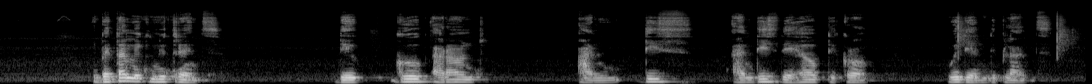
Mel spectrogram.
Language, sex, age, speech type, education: Nigerian Pidgin, female, 15-29, spontaneous, tertiary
